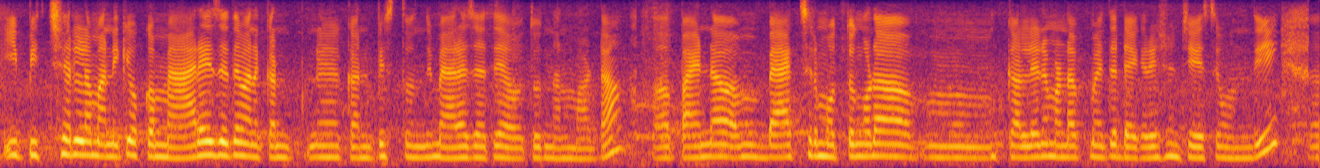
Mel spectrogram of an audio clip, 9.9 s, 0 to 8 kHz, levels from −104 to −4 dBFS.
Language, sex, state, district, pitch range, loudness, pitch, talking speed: Telugu, female, Andhra Pradesh, Visakhapatnam, 195-220 Hz, -18 LUFS, 205 Hz, 110 wpm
